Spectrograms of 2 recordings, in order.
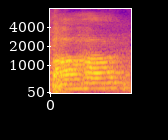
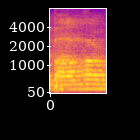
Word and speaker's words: Baja: And I heard through the speaker back, like, you do know it's pronounced Baja, as in the Baja region south of California?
